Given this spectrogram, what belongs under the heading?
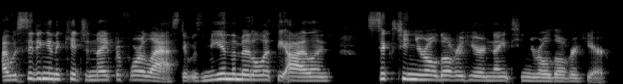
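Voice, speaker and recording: A woman's voice: medium pitch, fast. Forty-something woman chatting about her boys, earnest, acts out little quotes. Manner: earnest, animated storytelling with quoted asides. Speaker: author and parenting guest. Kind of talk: conversational podcast discussion.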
